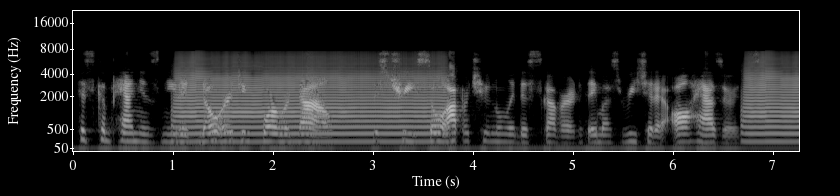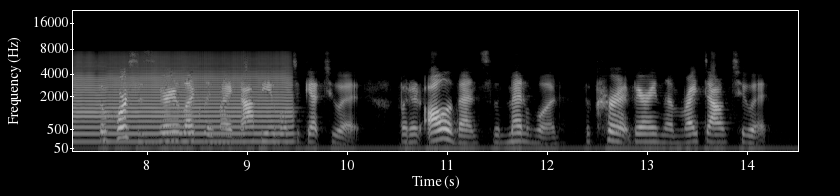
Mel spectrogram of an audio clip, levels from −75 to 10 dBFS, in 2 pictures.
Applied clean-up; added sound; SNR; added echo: none; Trumpet; 2 dB; none.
